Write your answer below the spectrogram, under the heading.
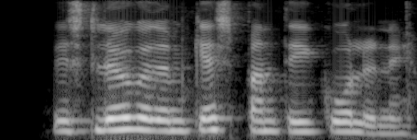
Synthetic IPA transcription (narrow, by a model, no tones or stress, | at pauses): vɪðst̪lœːɣʏðʏmcejspant̪ɪikɔːlɪnːɪ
